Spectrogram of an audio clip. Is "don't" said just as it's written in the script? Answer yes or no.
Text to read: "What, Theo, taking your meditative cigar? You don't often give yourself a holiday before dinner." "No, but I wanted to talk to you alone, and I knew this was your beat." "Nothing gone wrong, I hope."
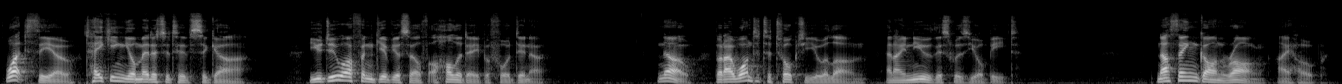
no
